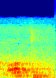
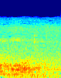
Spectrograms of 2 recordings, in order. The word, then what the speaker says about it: Bút: dầu là phát âm theo một cái phương ngữ nào thì âm chuẩn là Bút. Người tổ tiên Việt Nam đã đọc là Bút.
